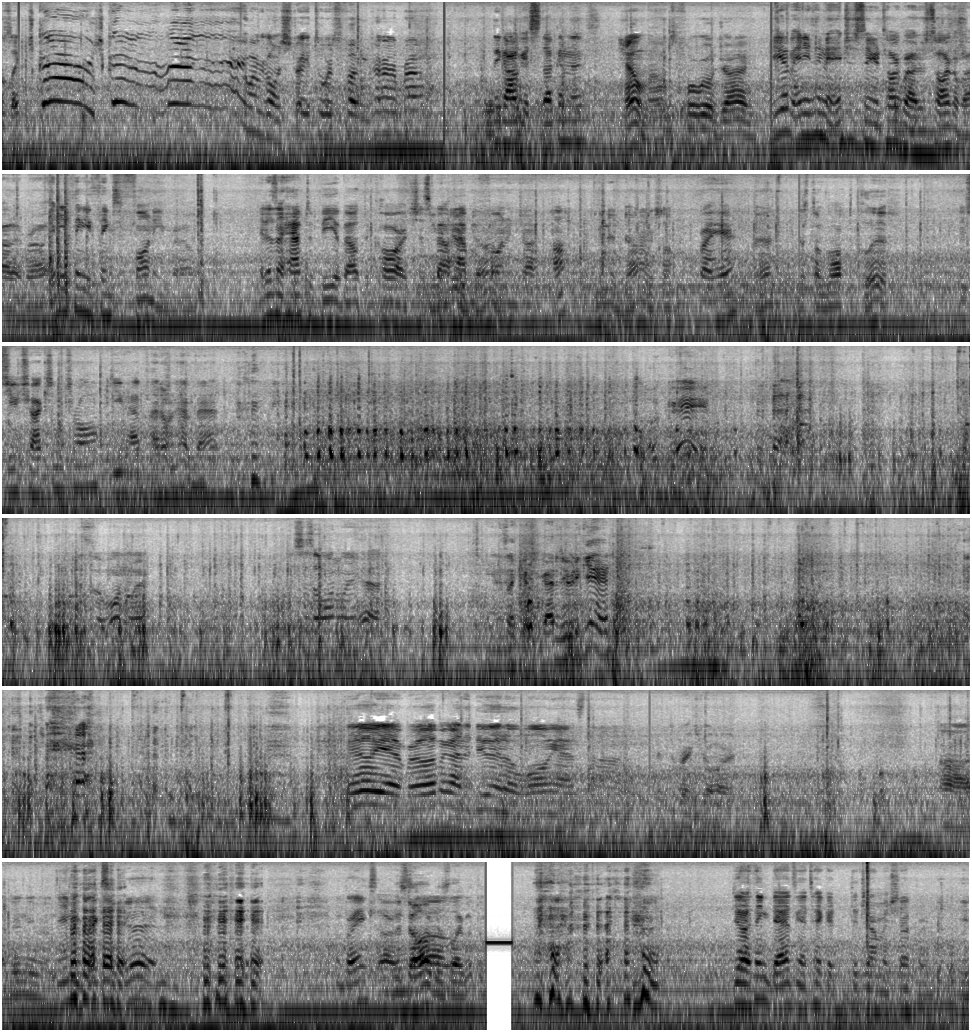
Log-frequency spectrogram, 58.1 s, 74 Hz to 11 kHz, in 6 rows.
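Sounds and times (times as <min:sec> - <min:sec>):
car engine and road drone: 0:00.0 - 0:58.0
voices and laughter: 0:21.5 - 0:22.5, 0:26.7 - 0:27.6, 0:38.4 - 0:41.0, 0:48.8 - 0:51.6, 0:53.7 - 0:55.2.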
